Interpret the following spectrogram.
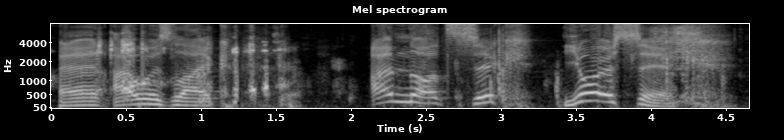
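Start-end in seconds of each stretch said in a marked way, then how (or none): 2.1-4.5 mock retort. Kid retorts in story.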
